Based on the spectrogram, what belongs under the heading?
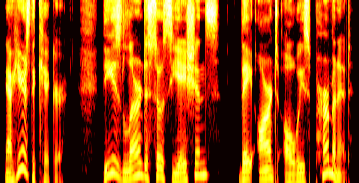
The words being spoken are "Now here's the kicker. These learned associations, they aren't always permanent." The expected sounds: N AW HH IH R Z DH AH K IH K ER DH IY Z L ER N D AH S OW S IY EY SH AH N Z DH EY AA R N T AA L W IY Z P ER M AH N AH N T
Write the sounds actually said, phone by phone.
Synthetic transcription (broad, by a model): N AW HH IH R Z DH AH K IH K ER DH IY Z L ER N D AH S OW S IY EY SH AH N Z DH EY AA R N T AA L W IY Z P ER M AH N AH N T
